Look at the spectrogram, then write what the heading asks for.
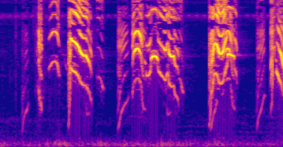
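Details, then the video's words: Rose-ringed parakeet giving shrill, grating screeches, each bending up then down in pitch, in clusters of two or three with brief pauses between. "Natural Parrot Sounds"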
